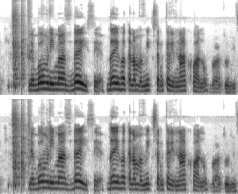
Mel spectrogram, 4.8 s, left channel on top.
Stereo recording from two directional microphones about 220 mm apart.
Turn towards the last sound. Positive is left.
turn(degrees=10)  # may be behind; listen again after turning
